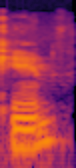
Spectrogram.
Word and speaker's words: Cahn: That was written by Celeste Kahn, or Celeste Kane. I believe Celeste Kahn. It's spelled Cahn.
